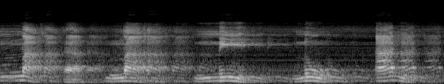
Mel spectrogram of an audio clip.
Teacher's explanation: nun itu hidup, mati atau ditasdid, itu punya sifat hunnah. Hunnah itu dengung.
